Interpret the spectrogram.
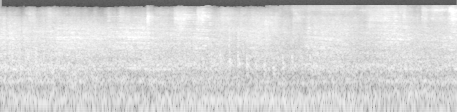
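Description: Double-stack intermodal freight train's well cars rolling past close by: a steady heavy rumble of steel wheels on rail, with scattered faint clicks.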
